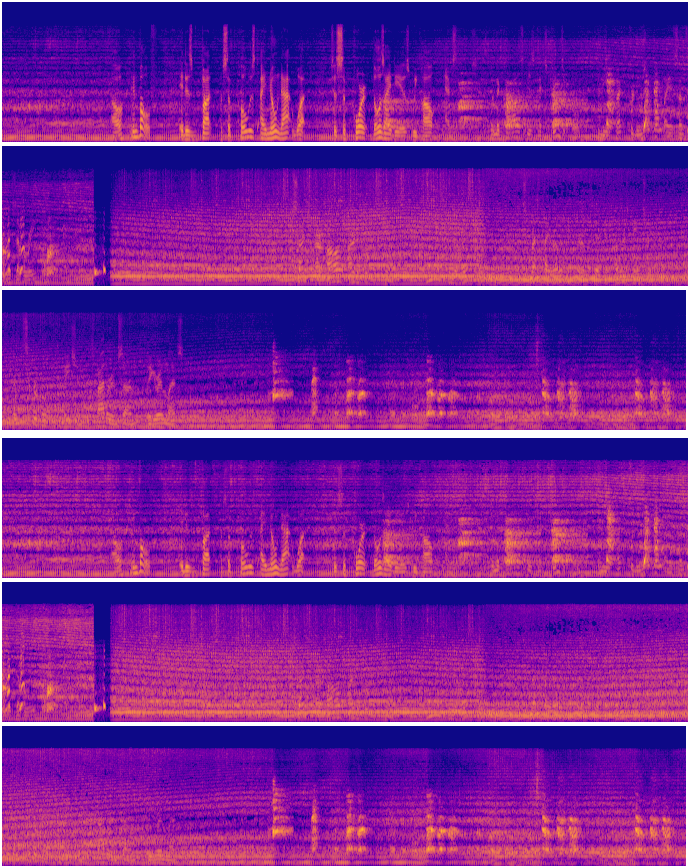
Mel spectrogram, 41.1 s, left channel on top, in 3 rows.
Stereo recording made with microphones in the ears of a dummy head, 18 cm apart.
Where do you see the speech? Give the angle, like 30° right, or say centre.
50° left.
